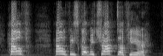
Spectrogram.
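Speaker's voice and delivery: very loud, very high shrieking screams. Voicing a trapped character calling down to the players: Polly screaming for help. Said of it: "you hear Polly screaming out".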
